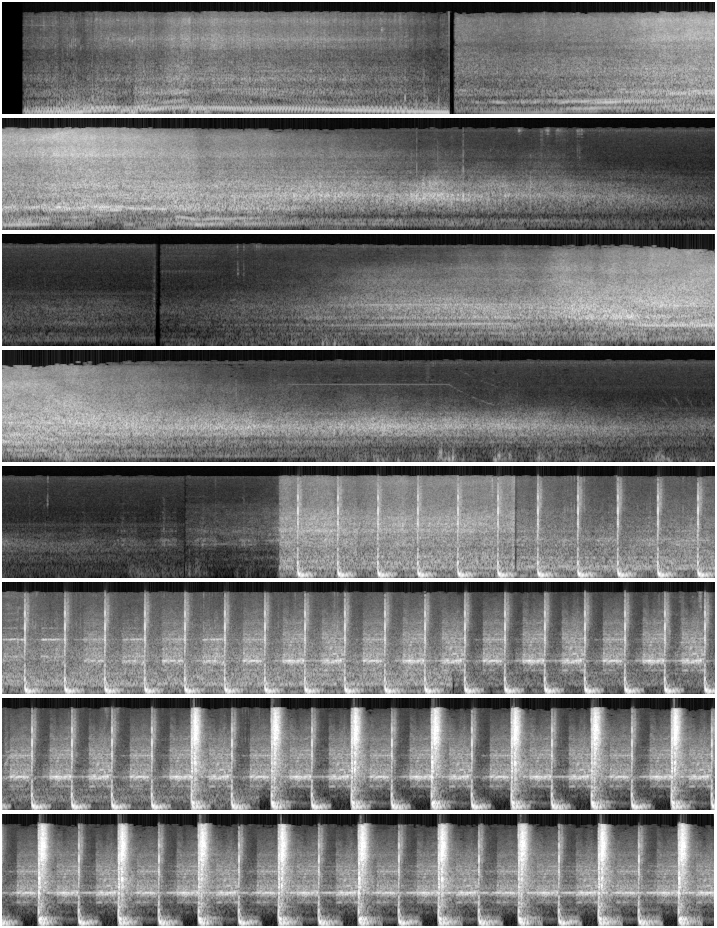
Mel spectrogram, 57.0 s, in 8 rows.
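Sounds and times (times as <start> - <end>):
car engine revving: 0.2 - 13.3, 15.8 - 27.8, 30.8 - 57.0
car driving past: 4.5 - 45.4.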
